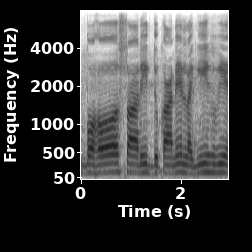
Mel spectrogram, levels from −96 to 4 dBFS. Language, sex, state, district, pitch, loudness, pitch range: Hindi, male, Haryana, Rohtak, 145 Hz, -15 LUFS, 140-150 Hz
